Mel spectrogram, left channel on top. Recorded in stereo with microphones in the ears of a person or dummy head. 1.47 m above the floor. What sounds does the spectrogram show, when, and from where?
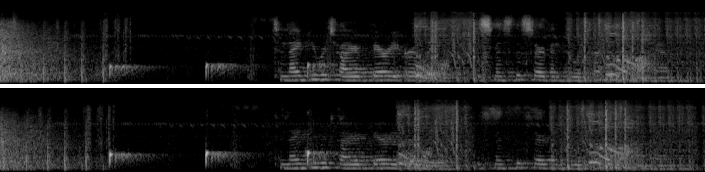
1.1 s a pop: 55° right (ahead or behind), 2 m
2.7 s a woman speaking: 55° left (ahead or behind), 4.5 m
